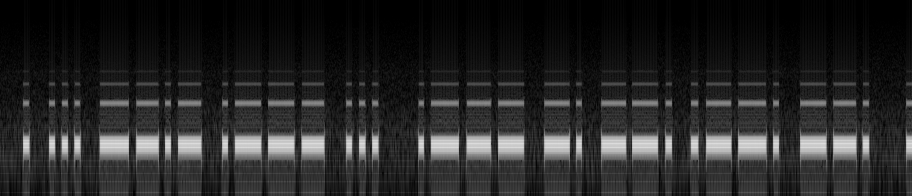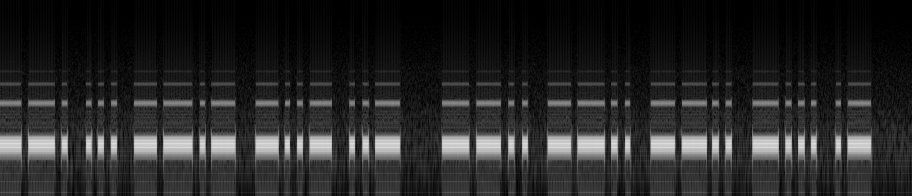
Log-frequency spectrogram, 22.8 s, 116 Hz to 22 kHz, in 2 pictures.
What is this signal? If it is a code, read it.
Morse code, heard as a keyed tone, hand-sent with a straight key, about 15 wpm, 460 Hz. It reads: ESQJS JNGPG GSQXU ZZZBA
